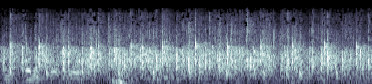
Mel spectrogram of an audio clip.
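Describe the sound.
A church audience claps to welcome a guest pastor at a morning service, a dense, steady burst of applause that holds evenly for several seconds.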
